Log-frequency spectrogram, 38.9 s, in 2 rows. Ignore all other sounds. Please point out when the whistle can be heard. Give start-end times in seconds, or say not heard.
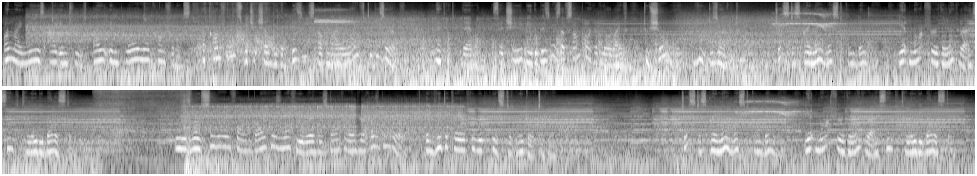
6.2-7.1, 15.5-17.4, 34.2-36.0.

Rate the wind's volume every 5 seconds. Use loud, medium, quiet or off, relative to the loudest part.
medium, loud, loud, medium, medium, quiet, quiet, quiet.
